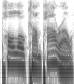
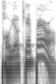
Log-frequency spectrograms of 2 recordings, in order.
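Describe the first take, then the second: First: The name is pronounced in an anglicized way. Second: The name is pronounced the Spanish way. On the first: The speaker calls it wrong. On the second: The speaker calls it right. "I didn't say it wrong"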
